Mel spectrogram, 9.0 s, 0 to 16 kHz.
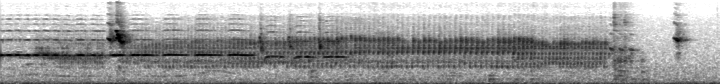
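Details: A Waterslager Malinois canary, recorded 21 December 2025, sings a long, continuous rolling warble, low and liquid for a canary, broken by a few sharp higher notes.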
